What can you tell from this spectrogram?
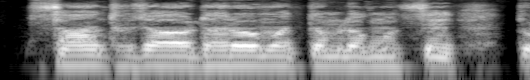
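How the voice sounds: In a cartoonish character voice, a man speaks with very deep, low pitch and monotone, flat intonation.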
